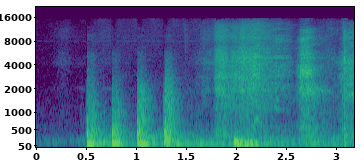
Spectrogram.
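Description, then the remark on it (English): Four firm, evenly spaced knocks on a wooden front door, loud, followed by a burst of softer, hissy rustling noise. “But it's best for us to see that arrangement as the door knocks.”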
